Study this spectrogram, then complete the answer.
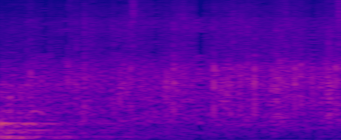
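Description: A congregation at Palm Sunday mass gives a short burst of steady clapping that fills the church.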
